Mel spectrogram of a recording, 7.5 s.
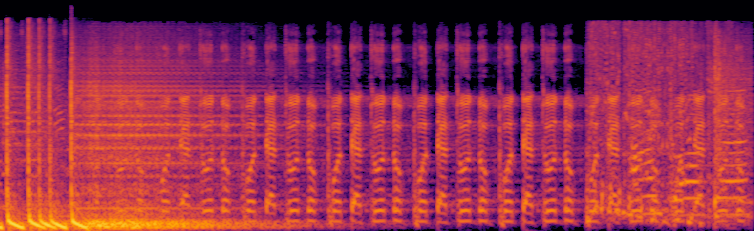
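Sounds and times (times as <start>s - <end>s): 
hitting sound: 0.1s - 3.2s.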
